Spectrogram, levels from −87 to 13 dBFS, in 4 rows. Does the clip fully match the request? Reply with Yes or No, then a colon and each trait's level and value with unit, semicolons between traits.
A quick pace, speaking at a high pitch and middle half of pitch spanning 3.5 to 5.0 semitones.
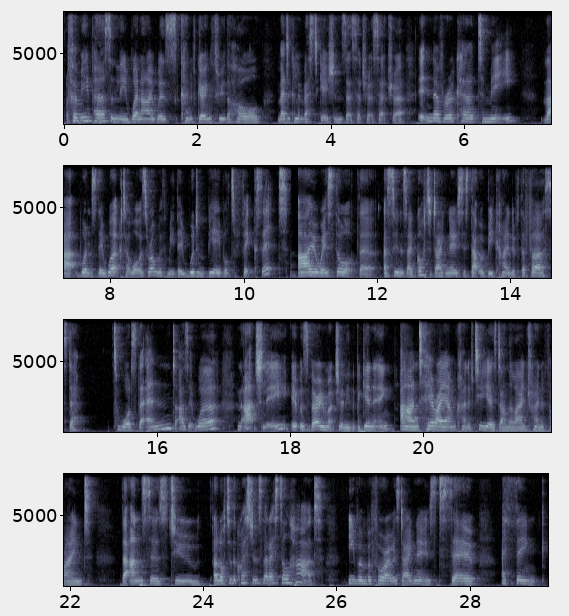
No: fast, 220 wpm; high, 210 Hz; narrow, 2.5 semitones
